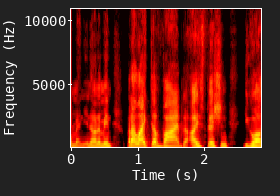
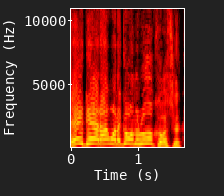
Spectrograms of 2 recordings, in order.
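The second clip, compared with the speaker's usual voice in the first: put-on much higher little kid voice. Little kids begging dad to ride the coaster, childlike voice. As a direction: beg like a small child. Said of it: "they're like".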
